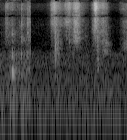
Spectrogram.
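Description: Tarot cards shuffled and drawn by hand, soft papery riffles and slides with a couple of light snaps, close and quiet, with no talking.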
